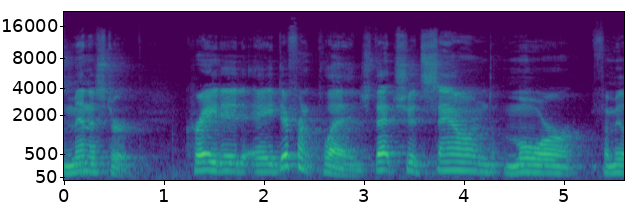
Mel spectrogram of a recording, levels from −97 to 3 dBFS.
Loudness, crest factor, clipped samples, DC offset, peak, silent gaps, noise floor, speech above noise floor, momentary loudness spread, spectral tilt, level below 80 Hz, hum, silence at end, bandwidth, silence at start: -36 LUFS; 18 dB; under 0.1%; under 0.1%; -18 dBFS; none; -63 dBFS; 28 dB; 11 LU; -5 dB/octave; -74 dBFS; none; 0 s; 15.5 kHz; 0 s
